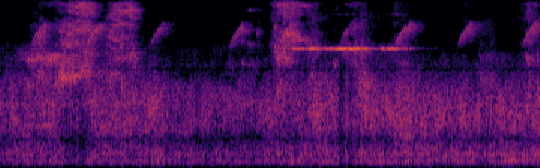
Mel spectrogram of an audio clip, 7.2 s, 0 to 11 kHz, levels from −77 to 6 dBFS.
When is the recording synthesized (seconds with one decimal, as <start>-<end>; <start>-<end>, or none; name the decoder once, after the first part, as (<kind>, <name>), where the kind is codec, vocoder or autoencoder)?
0.0-2.0 (vocoder, Vocos); 3.2-5.4; 6.6-7.2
